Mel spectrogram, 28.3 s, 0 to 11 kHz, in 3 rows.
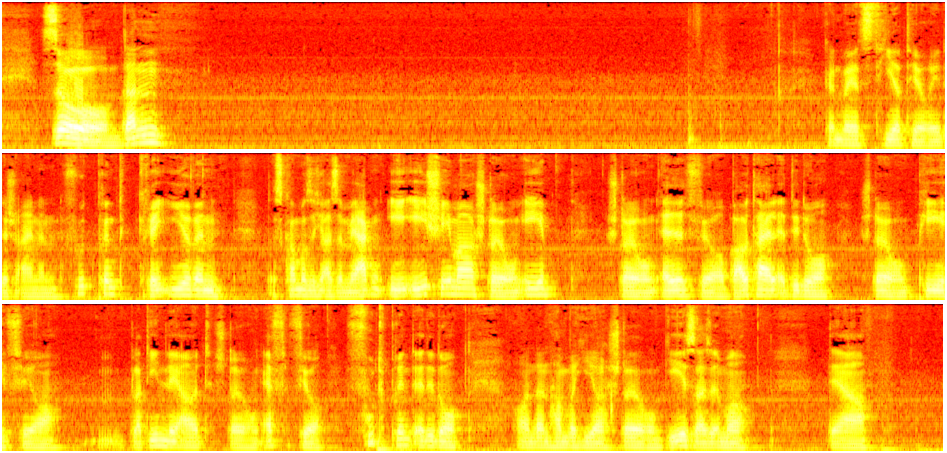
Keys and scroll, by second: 25.5 ctrl+g.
